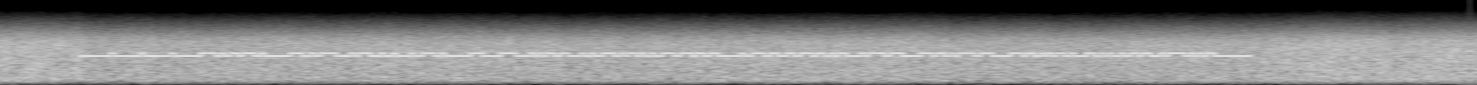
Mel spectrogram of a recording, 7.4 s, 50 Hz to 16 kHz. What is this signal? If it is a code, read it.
RTTY (50 baud, 170 Hz shift), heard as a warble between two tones, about 1440 Hz centre, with radio static. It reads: NOZ-MOSCADA VAI BEM EM SUFLES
